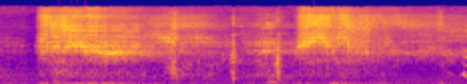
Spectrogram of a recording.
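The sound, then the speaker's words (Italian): A voice mimics a rough sea with breathy, hissing rushes of air: one long surging wave, a pause with small clicks, then a second swelling whoosh, loud. “Ti posso fare il mare, il mare mosso, il mare mosso.”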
